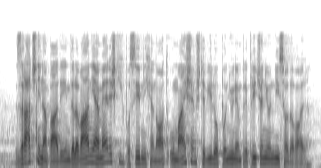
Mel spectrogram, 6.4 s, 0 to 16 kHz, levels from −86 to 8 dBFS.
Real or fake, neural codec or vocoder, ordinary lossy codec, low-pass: fake; codec, 16 kHz, 8 kbps, FreqCodec, larger model; none; 7.2 kHz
